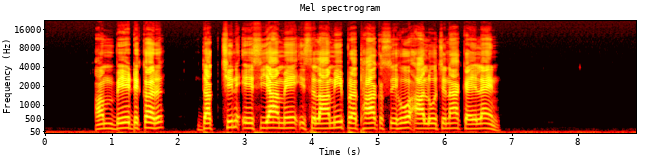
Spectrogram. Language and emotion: Maithili, neutral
